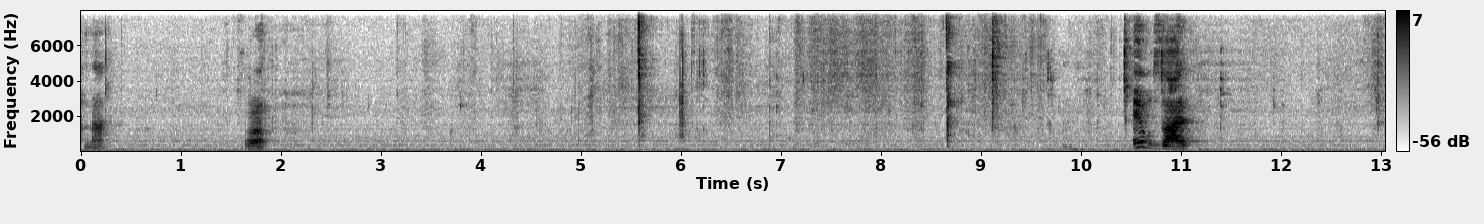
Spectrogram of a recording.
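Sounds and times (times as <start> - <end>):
steady low hum: 0.0 - 13.0
person chewing: 0.8 - 10.5.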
